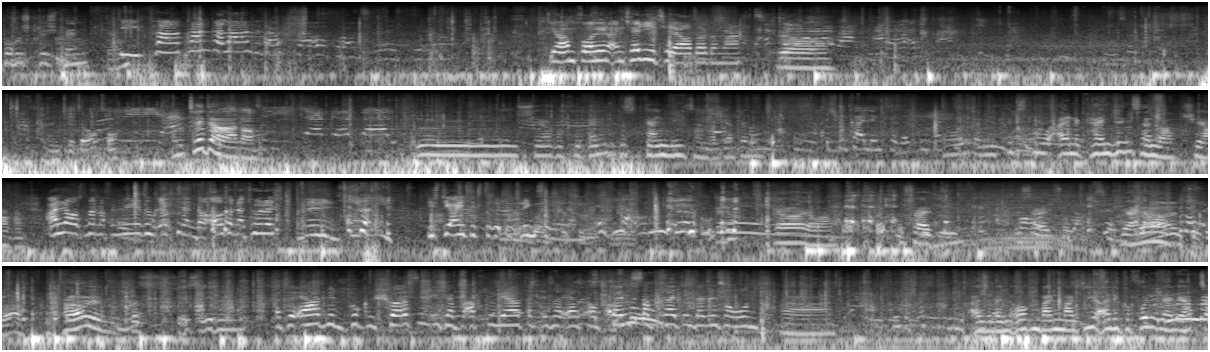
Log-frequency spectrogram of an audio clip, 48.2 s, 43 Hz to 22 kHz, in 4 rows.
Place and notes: gotha, kjz big palais, im pavillon - donnerbuddys basteln
im außenpavillon am kinder- und jugendzentrum big palais beim basteln mit kleinen kindern. wir basteln donnerbuddys (zum film ted). kinderstimmen, betreuer, verkehr, passanten.
Gotha, Germany, 9 August 2012, ~16:00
